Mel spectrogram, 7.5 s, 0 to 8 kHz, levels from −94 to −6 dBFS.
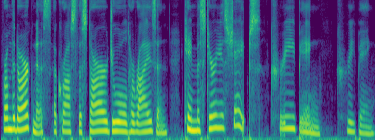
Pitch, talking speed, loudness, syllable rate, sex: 205 Hz, 105 wpm, -18 LUFS, 3.6 syllables/s, female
